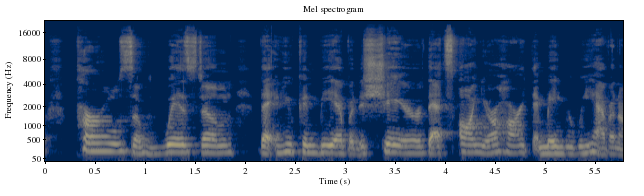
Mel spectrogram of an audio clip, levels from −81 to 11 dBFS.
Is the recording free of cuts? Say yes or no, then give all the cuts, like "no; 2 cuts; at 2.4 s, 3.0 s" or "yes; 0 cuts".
yes; 0 cuts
